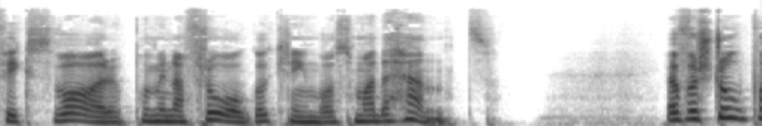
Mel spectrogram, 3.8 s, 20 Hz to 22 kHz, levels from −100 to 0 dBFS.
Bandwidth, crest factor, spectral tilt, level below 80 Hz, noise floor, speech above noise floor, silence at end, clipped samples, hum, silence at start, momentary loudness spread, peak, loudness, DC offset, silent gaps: 16 kHz; 20 dB; -5 dB/octave; -62 dBFS; -62 dBFS; 39 dB; 0 s; under 0.1%; none; 0 s; 5 LU; -4 dBFS; -23 LUFS; under 0.1%; none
